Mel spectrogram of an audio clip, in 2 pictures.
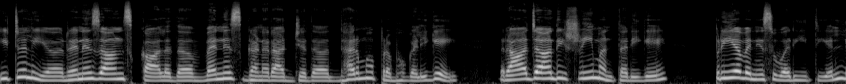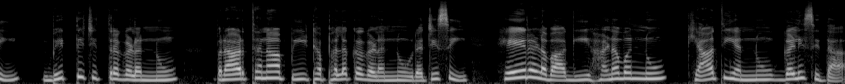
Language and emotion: Kannada, neutral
